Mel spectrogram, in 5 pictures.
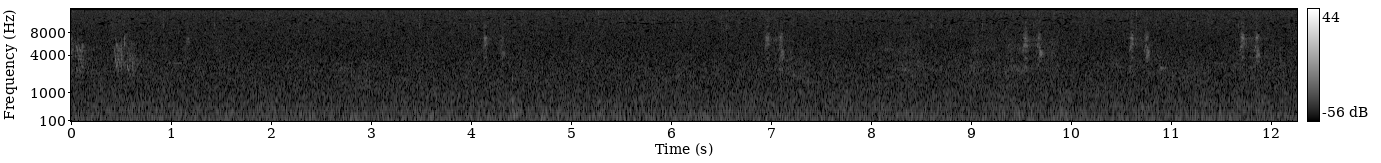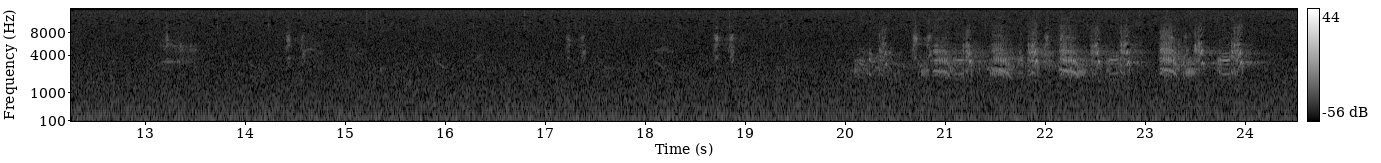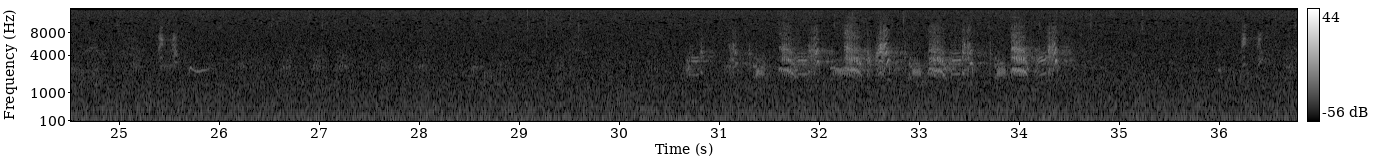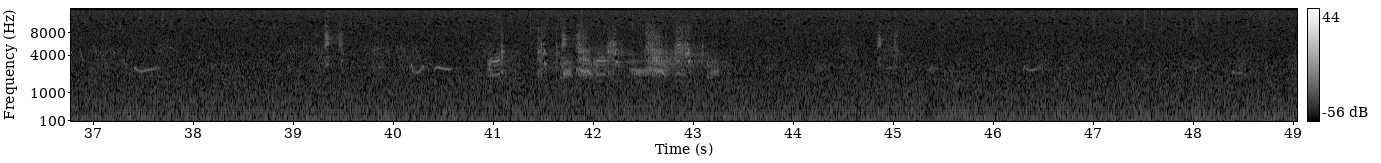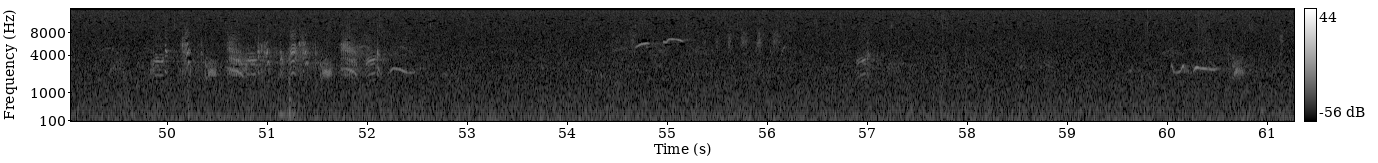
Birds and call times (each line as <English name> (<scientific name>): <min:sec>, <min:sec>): African Gray Flycatcher (Bradornis microrhynchus): 0:04.1, 0:06.9, 0:09.5, 0:10.7, 0:11.7, 0:14.4, 0:18.7, 0:25.4, 0:36.2, 0:39.3, 0:44.8, 0:54.8
Fork-tailed Drongo (Dicrurus adsimilis): 0:20.3, 0:21.5, 0:22.2, 0:23.2, 0:31.7, 0:32.6, 0:34.0, 0:41.0, 0:42.6, 0:50.7, 0:56.9
Blue-naped Mousebird (Urocolius macrourus): 0:40.2, 1:00.1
